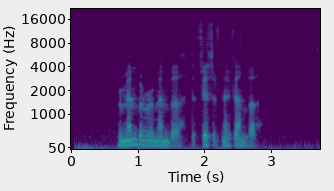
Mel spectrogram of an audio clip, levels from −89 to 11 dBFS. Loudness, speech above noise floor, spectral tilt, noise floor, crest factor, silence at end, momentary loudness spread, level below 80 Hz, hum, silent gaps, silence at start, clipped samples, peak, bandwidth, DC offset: -41 LUFS; 32 dB; -7 dB/octave; -73 dBFS; 18 dB; 0.9 s; 9 LU; -66 dBFS; none; none; 0.15 s; under 0.1%; -24 dBFS; 15.5 kHz; under 0.1%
